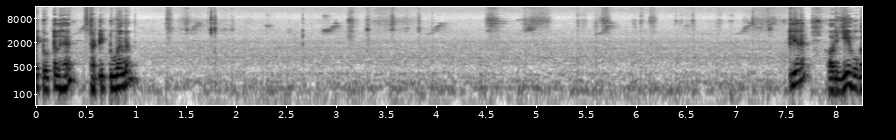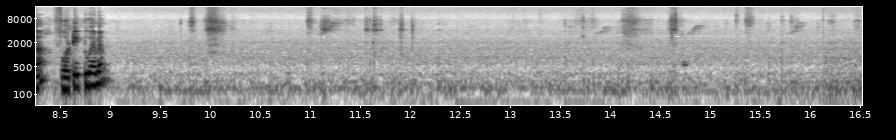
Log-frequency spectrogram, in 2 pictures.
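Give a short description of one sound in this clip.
A pencil scratches along paper in short strokes.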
